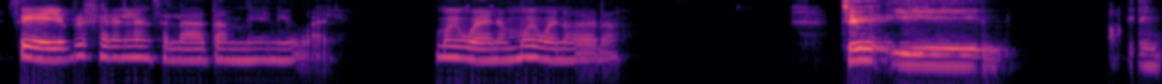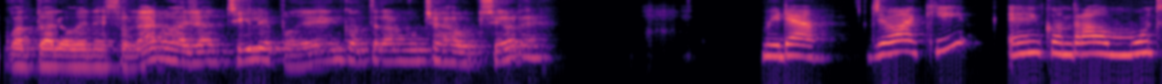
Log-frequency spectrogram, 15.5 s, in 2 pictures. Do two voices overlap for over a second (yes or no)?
no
